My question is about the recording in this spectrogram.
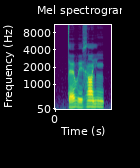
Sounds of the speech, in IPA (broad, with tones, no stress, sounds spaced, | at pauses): t ɛ˨˦ β e˨ ɣ ã˦ j ĩ˦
